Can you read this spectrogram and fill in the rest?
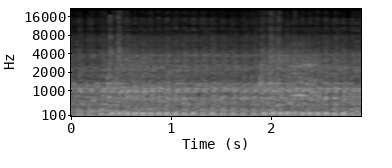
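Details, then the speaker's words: Royal Enfield 350 single at idle: fast light "khatpat" ticking over the idle beat; valvetrain ticking from excess play in the cam timing gear. "खटपट खटपट आवाज कर रहा है"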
